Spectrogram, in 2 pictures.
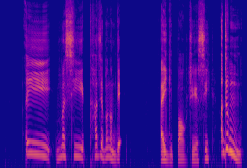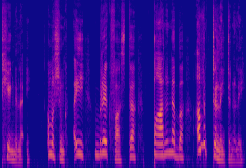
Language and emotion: Manipuri, angry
